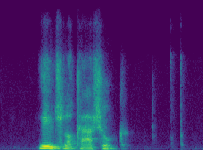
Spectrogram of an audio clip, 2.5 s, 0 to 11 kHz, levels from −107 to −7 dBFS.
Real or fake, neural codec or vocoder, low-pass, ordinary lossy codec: fake; codec, 16 kHz, 2 kbps, X-Codec, HuBERT features, trained on balanced general audio; 7.2 kHz; Opus, 16 kbps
